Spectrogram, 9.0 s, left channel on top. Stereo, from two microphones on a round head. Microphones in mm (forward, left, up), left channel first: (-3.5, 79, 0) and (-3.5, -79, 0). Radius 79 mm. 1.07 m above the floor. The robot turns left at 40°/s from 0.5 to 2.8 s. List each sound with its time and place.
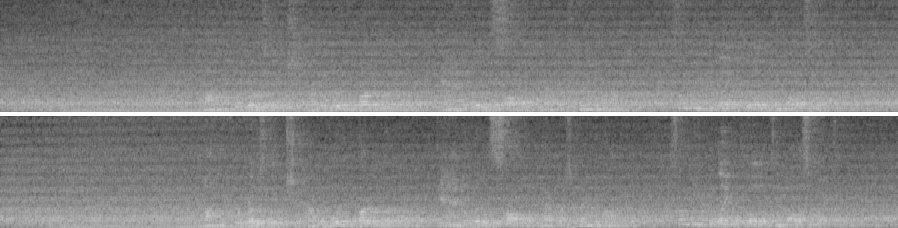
0.0 s running water: 120° right, 1.1 m; by 9.0 s 150° left, 1.1 m
2.0 s a man speaking: 75° right, 1.8 m; by 8.4 s 110° right, 1.8 m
